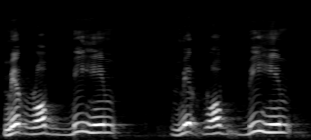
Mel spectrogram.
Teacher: را چونکہ مفتوح ہے یعنی اس پر فتح ہے زبر ہے تو اس کو ہم پر کر کے یہاں موٹا کر کے پڑھیں گے، جبکہ پیچھے جو را گزری وہاں کسرہ تھی زیر تھی تو ہم نے را کو باریک کر کے پڑھا، یہاں را جو ہے وہ پر کر کے موٹا کر کے اس کو ادا کیا جائے گا.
